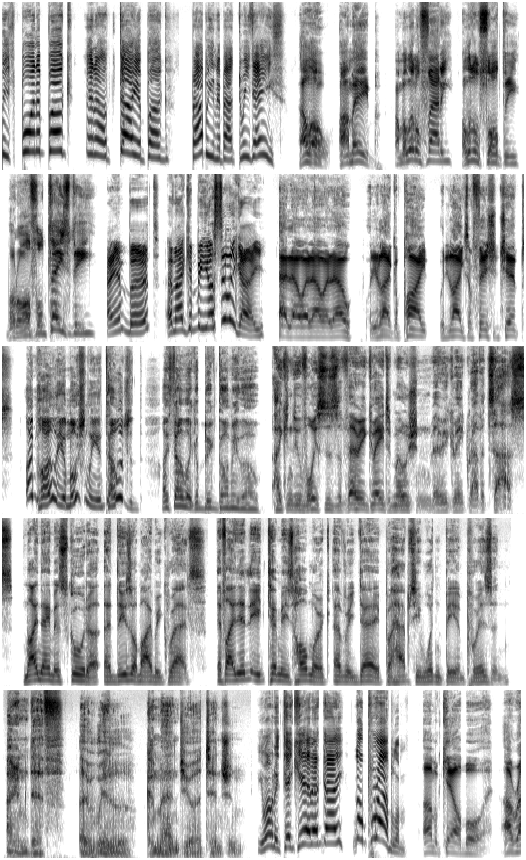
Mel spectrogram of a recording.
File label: Animation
